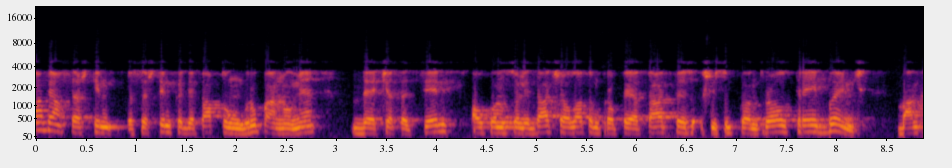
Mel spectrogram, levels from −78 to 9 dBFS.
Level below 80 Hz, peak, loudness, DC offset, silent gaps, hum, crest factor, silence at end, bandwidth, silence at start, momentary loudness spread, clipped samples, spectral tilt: -56 dBFS; -8 dBFS; -19 LUFS; under 0.1%; none; none; 12 dB; 0 s; 6.4 kHz; 0 s; 4 LU; under 0.1%; -7.5 dB/octave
